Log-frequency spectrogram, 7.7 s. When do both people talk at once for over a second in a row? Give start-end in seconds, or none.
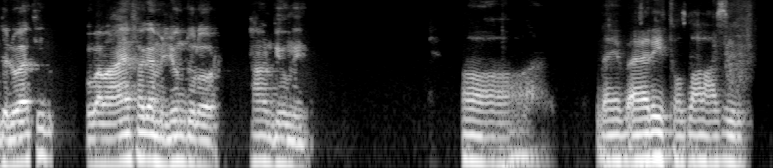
none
